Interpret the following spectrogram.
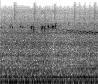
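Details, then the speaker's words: Chevy Tahoe at idle: thin high chirping squeal that comes and goes, then steadies; serpentine belt squeal, owner suspects the non-factory belt is too tight. "Actually, I need to change that belt. That belt is a little tighter than it's supposed to be. I got the factory belt to go back on it, but it is a numbered belt that's supposed to go on this, and then you won't hear the squeal."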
